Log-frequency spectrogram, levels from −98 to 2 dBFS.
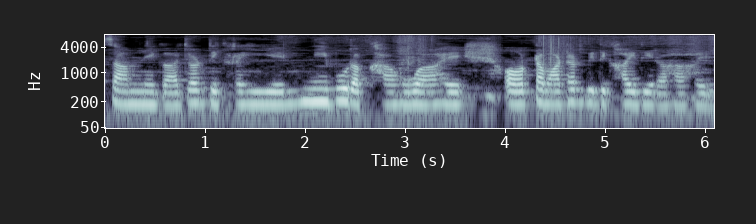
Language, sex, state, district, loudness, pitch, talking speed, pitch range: Hindi, female, Bihar, Katihar, -19 LUFS, 175 Hz, 155 wpm, 170-185 Hz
